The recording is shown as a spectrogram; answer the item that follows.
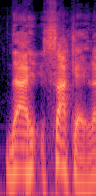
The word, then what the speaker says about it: sake: Sake, that's the way you're supposed to pronounce it.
